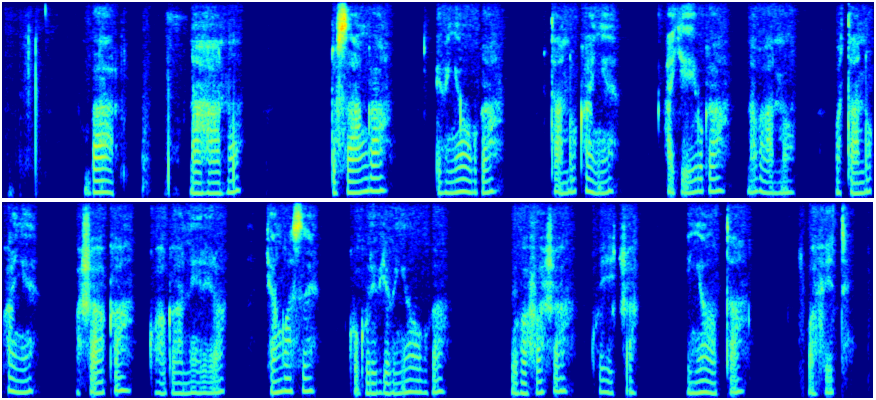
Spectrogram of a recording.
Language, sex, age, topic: Kinyarwanda, female, 36-49, finance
